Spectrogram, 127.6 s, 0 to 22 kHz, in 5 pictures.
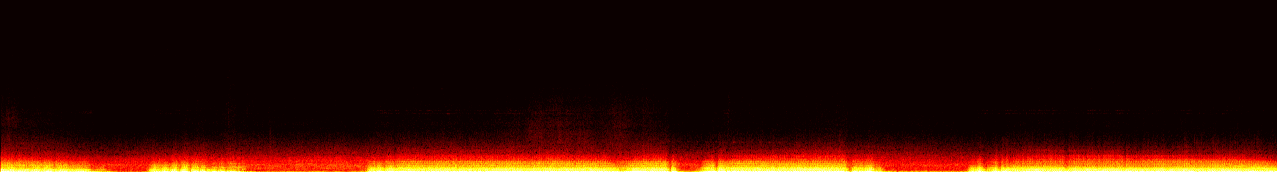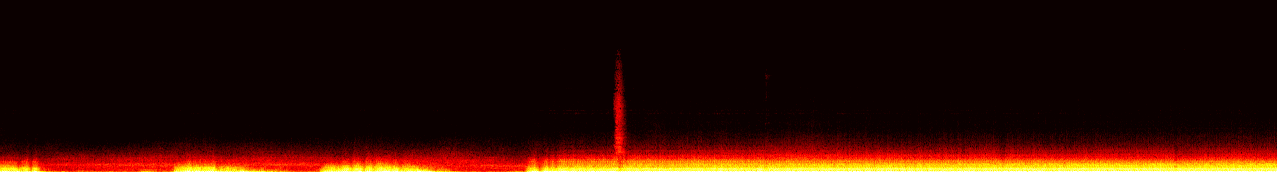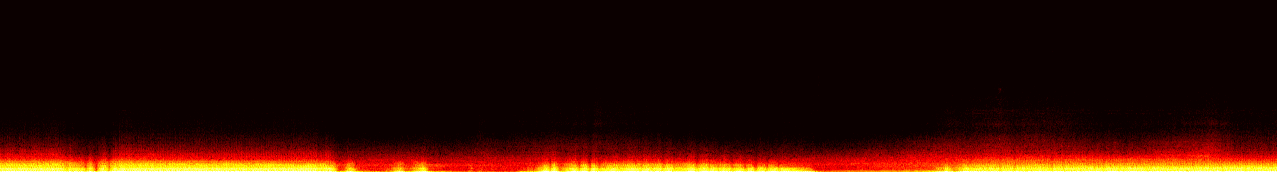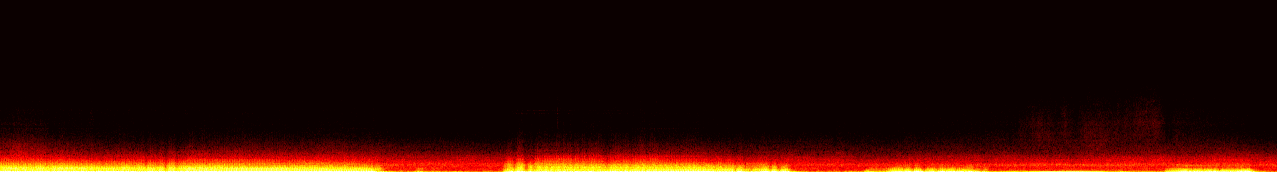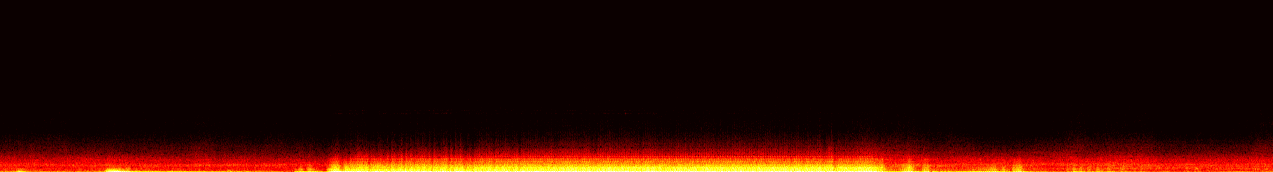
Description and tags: Neighbours drilling wall.
Recorder: Tascam DR-40.
Date: 2015-03-18.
